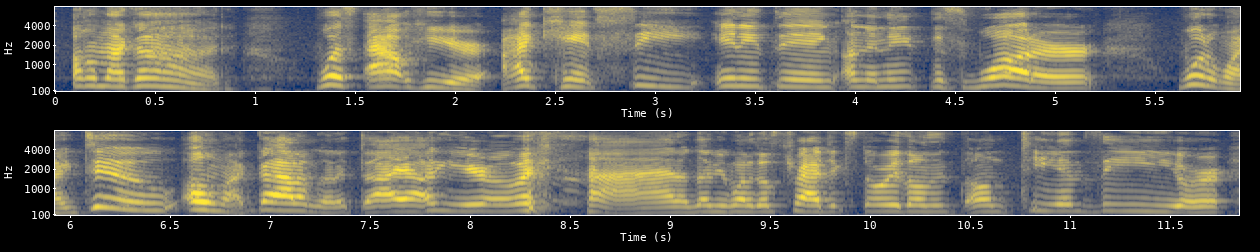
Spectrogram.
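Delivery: high, mock-panicked inner monologue; retold panic. Woman stranded at sea imagining sharks beneath her, retold panic. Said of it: "all the bad stuff starts coming in your head".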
